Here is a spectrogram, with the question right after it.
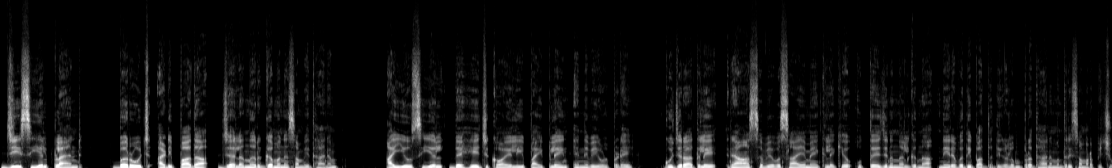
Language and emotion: Malayalam, neutral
